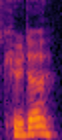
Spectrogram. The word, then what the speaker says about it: CUDA: The correct way to say cuda is cuda. One video in the span of like two minutes said ka ka kada ka and it's like also Jensen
